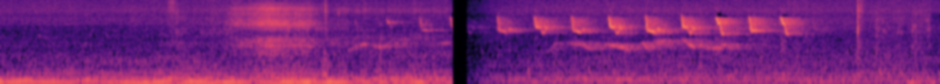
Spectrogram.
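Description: A steady low hum for the first half. After a sudden cut, a songbird sings a run of about nine quickly repeated high notes, roughly three a second.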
